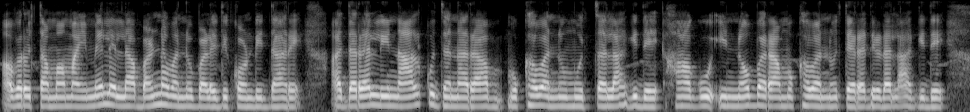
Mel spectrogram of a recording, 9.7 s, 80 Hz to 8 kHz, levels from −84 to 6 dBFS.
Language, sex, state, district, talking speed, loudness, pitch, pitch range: Kannada, female, Karnataka, Bidar, 85 wpm, -14 LUFS, 190 Hz, 185-200 Hz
